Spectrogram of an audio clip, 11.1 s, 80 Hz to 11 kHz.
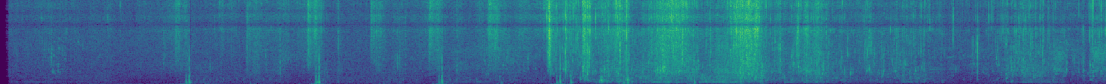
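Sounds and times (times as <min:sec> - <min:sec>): water splashing from swimming: 0:04.9 - 0:11.0.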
